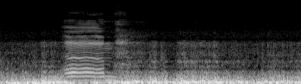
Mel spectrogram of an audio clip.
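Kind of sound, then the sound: nature, wind picking up outdoors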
